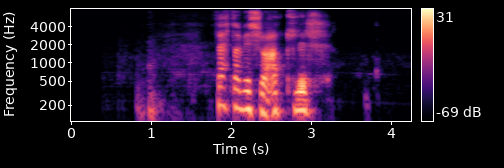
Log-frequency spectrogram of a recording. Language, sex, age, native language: Icelandic, female, 60-69, Icelandic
